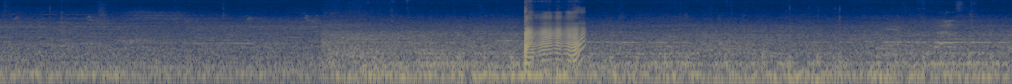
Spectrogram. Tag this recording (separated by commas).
people farting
